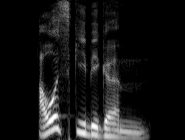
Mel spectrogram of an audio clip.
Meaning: strong dative masculine/neuter singular of ausgiebig
- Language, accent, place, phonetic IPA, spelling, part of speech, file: German, Germany, Berlin, [ˈaʊ̯sɡiːbɪɡəm], ausgiebigem, adjective, De-ausgiebigem.ogg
